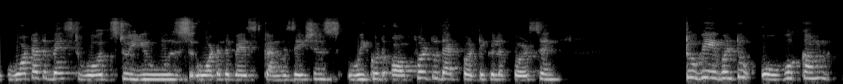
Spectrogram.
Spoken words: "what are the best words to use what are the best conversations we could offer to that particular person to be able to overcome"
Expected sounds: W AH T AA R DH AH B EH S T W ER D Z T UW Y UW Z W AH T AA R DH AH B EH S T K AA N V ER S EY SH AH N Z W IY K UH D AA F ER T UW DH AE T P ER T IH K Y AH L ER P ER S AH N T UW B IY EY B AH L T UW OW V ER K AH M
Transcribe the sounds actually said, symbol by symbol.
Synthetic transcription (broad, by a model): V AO T AA R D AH B EH S T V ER D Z T UW Y UW Z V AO T AA R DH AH B EH S T K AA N V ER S EY SH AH N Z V IY K UH D AA F ER T UW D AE T P ER T IH K Y AH L ER P ER S AH N T UW B IY EY B AH L T UW OW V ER K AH M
